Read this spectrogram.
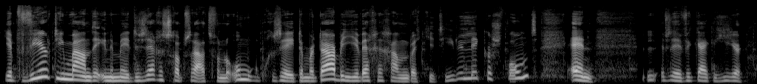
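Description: An actress playing an officious, easily flustered woman editor-in-chief in a Dutch radio comedy, speaking in a formal, halting, bureaucratic way. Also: on the low side, lively intonation, no echo, natural voice.

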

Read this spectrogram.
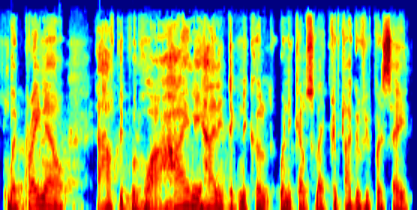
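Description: A man's voice: fairly low pitch, rapid-fire, a little mellow. A man from Senegal whose first language is Wolof, a guest on an interview, talking casually with many fillers and restarts. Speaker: interview guest, bitcoin developer.

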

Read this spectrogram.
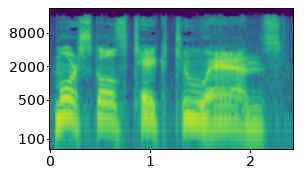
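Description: Casting: boastful half-orc warrior woman, heavy gravel, slow blunt broken speech, music behind. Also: medium pitch, heavy background noise, heavily acted. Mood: gruff menace. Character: gruff female half-orc brute, menacing and boastful. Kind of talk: fantasy audio drama.

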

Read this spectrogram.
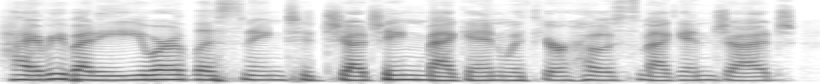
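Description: Hoarse low-voiced American woman host. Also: little pitch movement, fairly quick, no echo. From Washington, D.C. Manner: chatty, self-deprecating, frequent ums. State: hoarse, raspy voice. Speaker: podcast host. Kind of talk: casual chat.

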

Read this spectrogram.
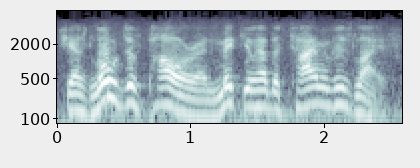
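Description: A man playing a brisk, busy railroad dispatcher in an old-time radio drama, talking in clipped, folksy railroad slang. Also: a little high, animated, crowd noise, natural voice. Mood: businesslike. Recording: muffled, noisy old radio recording.

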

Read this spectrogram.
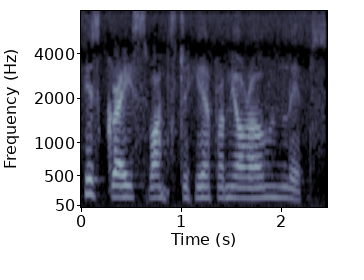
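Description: A woman's voice: low voice, completely flat delivery, a little slow, darkish tone. An actress playing a dignified, concerned Mother Superior, formal and urging, in a 1940s radio drama. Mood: solemn. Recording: muffled, noisy vintage radio recording.

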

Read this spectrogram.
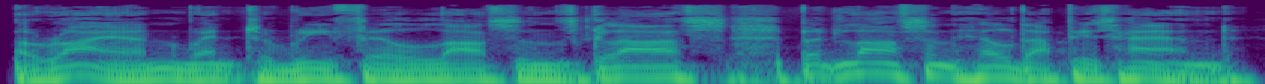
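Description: A man reads a fantasy story as narrator. His voice is low and husky with animated rises and falls, captured close in a dry studio sound. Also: a little slow, no echo. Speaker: audiobook narrator.

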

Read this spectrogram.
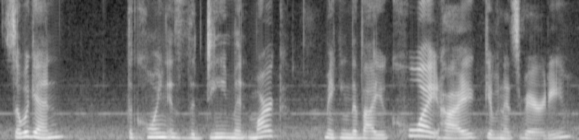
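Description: An actress playing a courteous, careful coin appraiser who explains things politely and in measured phrases in an audio drama. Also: female voice, medium pitch, slight background noise, lightly acted. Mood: polite, explaining.

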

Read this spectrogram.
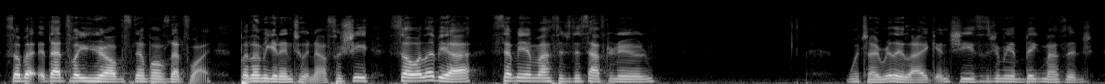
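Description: Man, podcast host, sniffly with a cold, rambling chatty delivery, smooth voice, dry close mic. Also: medium pitch, fairly even intonation, moderate pace, mellow, no echo. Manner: chatty, rambling, repeats himself. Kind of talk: casual solo podcast chat.

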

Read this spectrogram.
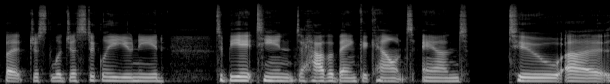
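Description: A woman's voice: low-pitched, clean tone. An American woman talking casually as a guest in a podcast interview, giving advice from experience. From United States. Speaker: podcast guest, show creator.

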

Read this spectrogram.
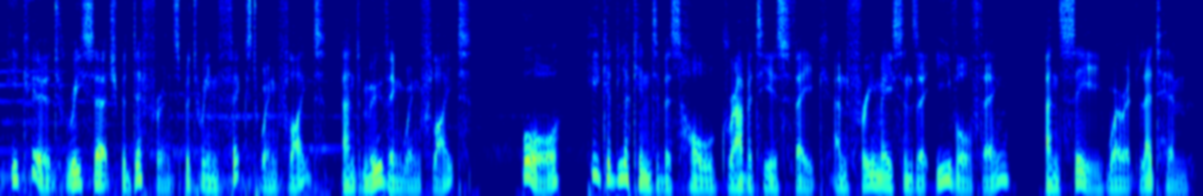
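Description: An actor playing a wry, dramatic storyteller, delivering scripted narration for an audio drama. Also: male voice, low voice, big pitch swings, a little slow. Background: music.

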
